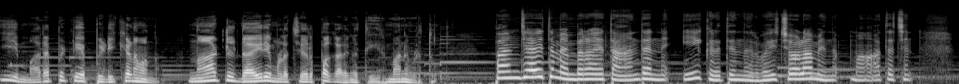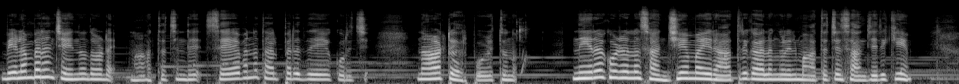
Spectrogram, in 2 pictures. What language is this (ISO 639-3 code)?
mal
